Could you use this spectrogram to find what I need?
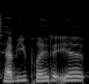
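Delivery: ordinary delivery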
